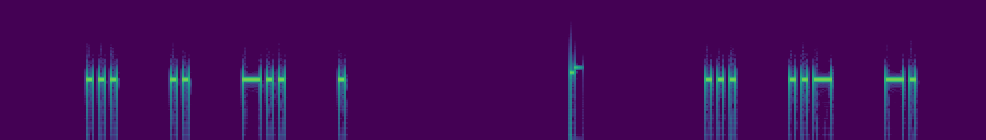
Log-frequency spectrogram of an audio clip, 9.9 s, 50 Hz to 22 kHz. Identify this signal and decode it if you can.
Morse code, heard as a keyed tone, about 20 wpm, spaced as for 11 wpm, 700 Hz. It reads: SIDE SUN
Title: 3x Character Spacing - Top 300 Words - 20wpm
